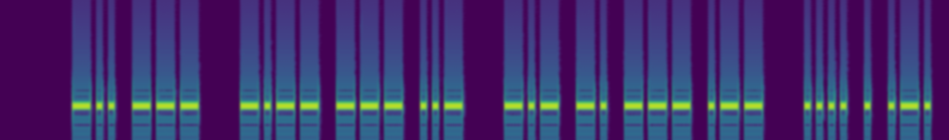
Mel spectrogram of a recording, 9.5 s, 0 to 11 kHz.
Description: Morse code, heard as a keyed tone, about 20 wpm, 700 Hz. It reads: DO YOU KNOW HER
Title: Sentences from Top 1400 Words 20wpm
